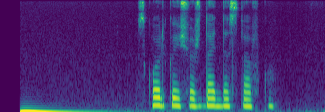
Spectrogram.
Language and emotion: Russian, neutral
